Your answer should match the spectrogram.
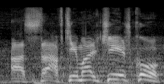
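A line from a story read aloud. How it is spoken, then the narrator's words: Bloodied man shouting. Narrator (Russian): крикнул римлянин, залитый кровью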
